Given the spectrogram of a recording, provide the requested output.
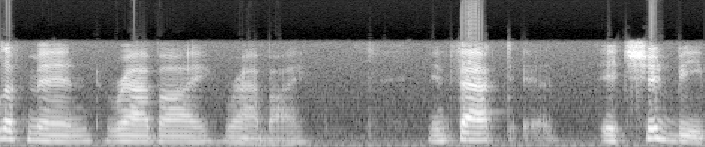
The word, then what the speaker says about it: Rabbi: markets and to be called of men Rabbi Rabbi in fact it should be pronounced rabi even in Greek but also in Hebrew and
